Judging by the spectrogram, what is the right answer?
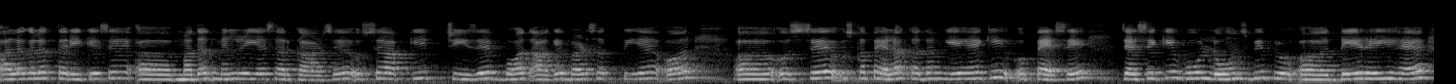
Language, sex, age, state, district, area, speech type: Hindi, female, 18-30, Madhya Pradesh, Jabalpur, urban, spontaneous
